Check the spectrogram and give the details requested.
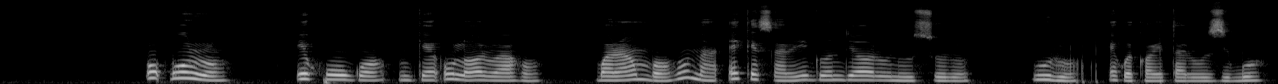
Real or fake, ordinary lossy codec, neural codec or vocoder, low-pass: real; none; none; 19.8 kHz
